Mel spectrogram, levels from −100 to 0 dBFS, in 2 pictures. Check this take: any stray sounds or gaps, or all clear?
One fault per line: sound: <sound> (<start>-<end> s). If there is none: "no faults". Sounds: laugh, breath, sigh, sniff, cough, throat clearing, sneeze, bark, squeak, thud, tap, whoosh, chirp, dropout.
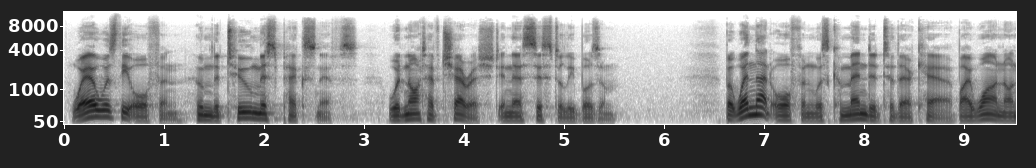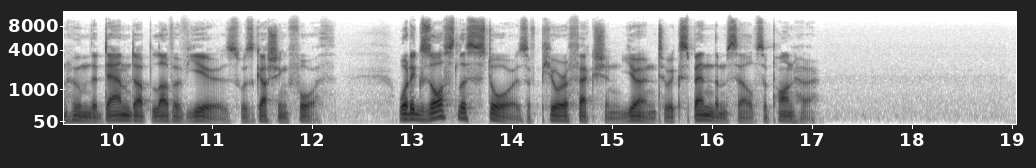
no faults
